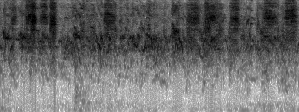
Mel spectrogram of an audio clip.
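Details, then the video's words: Australian budgie colony in an aviary, loud close chatter of shrill chirps and grating squawky notes pulsing in rapid bursts. "Australian Budgie parrot chirping sounds"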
